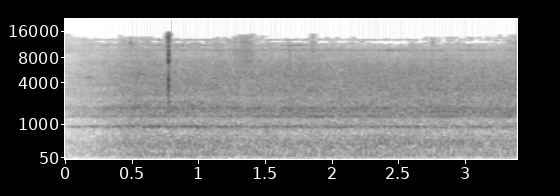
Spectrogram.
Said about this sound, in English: Show me some love, train running by.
